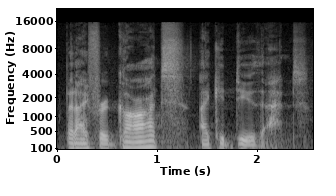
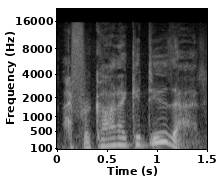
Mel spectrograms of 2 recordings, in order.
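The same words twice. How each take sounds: First: Put-on child's words. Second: Hushed echo. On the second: Shown as a demonstration. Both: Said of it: "repeats child's line".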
